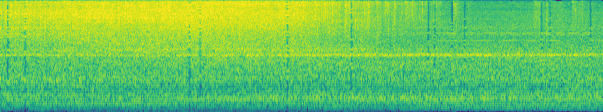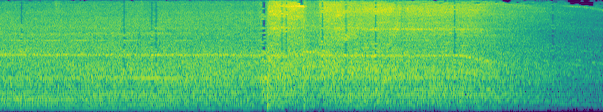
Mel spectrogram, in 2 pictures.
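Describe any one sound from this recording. A vacuum cleaner motor whines loudly as it sucks up debris from a carpet.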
